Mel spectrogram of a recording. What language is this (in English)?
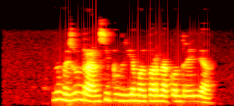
Catalan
